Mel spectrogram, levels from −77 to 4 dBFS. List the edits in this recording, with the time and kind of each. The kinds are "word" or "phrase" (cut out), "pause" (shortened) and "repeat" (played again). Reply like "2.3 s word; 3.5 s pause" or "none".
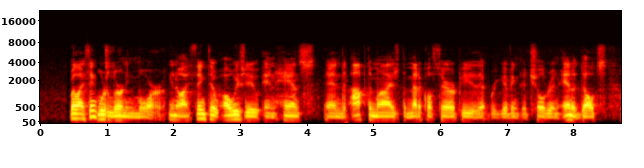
1.0 s word; 2.7 s word; 3.1 s word; 4.2 s pause

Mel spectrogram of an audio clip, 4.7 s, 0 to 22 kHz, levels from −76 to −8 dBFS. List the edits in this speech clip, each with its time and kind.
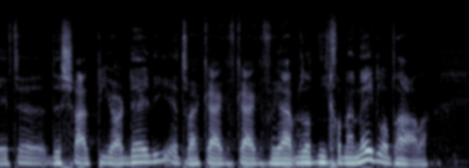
1.9 s word; 2.3 s repeat; 3.0 s phrase

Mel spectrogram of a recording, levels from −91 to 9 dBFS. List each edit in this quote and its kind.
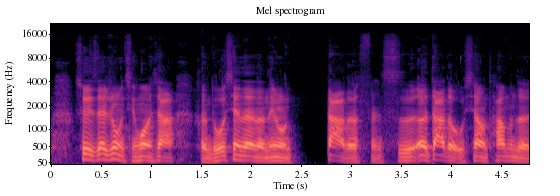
none

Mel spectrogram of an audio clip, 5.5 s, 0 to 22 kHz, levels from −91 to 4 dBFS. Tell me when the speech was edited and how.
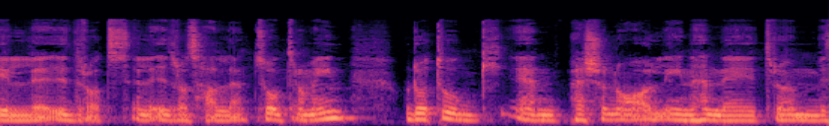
none

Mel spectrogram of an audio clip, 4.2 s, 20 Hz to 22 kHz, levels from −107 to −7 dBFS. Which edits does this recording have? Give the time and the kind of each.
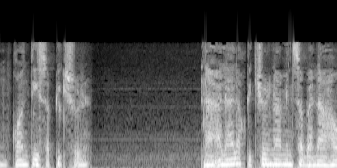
3.1 s word

